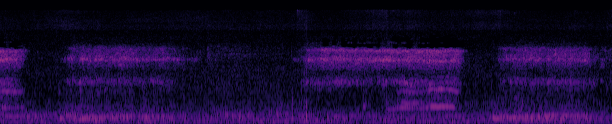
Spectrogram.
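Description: Soft, whistling, whooshing snores, three breaths in about six seconds, fairly quiet. Light snoring during sleep.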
